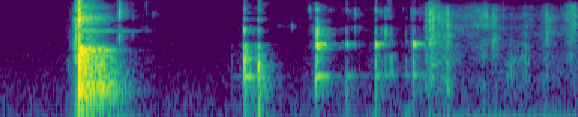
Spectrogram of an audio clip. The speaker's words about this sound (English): All right, well, let's crack that open. I'd like to try it. Give it a go. You brought me a bottle, I assume. I did.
